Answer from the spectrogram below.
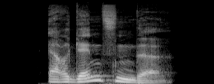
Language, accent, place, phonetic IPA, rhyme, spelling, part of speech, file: German, Germany, Berlin, [ɛɐ̯ˈɡɛnt͡sn̩də], -ɛnt͡sn̩də, ergänzende, adjective, De-ergänzende.ogg
- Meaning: inflection of ergänzend: 1. strong/mixed nominative/accusative feminine singular 2. strong nominative/accusative plural 3. weak nominative all-gender singular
